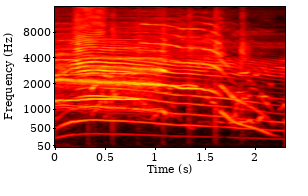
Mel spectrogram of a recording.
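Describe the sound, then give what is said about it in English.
A loud, excited yell held for a couple of seconds, piercing, its pitch drifting slowly downward as it trails off near the end. “Oh, I'm so sorry. I yelled so loud.”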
